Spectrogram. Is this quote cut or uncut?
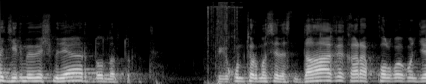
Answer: cut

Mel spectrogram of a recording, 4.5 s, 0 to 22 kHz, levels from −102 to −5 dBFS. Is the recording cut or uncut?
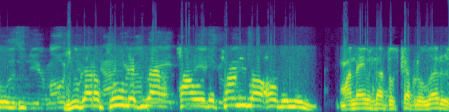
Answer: cut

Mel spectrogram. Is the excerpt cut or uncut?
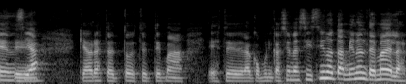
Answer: uncut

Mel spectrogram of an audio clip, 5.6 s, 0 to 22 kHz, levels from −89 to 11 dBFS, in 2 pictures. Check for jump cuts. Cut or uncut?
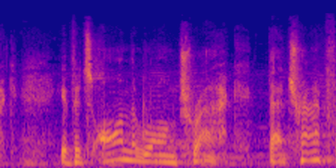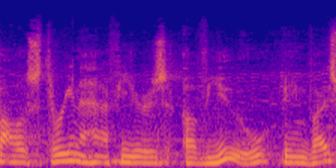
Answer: cut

